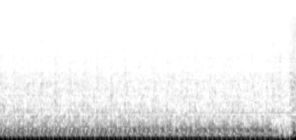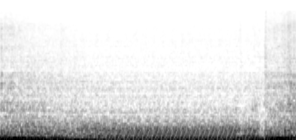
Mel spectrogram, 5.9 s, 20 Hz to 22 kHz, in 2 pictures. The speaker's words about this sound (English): It's a V8. Yeah. It's gas.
